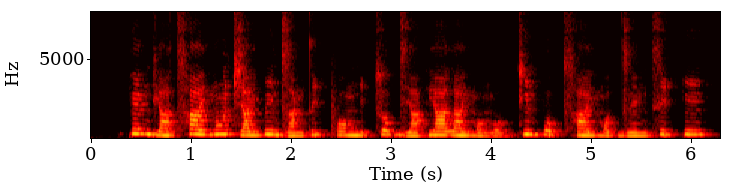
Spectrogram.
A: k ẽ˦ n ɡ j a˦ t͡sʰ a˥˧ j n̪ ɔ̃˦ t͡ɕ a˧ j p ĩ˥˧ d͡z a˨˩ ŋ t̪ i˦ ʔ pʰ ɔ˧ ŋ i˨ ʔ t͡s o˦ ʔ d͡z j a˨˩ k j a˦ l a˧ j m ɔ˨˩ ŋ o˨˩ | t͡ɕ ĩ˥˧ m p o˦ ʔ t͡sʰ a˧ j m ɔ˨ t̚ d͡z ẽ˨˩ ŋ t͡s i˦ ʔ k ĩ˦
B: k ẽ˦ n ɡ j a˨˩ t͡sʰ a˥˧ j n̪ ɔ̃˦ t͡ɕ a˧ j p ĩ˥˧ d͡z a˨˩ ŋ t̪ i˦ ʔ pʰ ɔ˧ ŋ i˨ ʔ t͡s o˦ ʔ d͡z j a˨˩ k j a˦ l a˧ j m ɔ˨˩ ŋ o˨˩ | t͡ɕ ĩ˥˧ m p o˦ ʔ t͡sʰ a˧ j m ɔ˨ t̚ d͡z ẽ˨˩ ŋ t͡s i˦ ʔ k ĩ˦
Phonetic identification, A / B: B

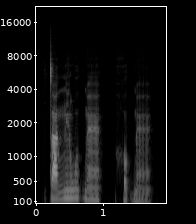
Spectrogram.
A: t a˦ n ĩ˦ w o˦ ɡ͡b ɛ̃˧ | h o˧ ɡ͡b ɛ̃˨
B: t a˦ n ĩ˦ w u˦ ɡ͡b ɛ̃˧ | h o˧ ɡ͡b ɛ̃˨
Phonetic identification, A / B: B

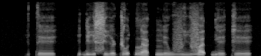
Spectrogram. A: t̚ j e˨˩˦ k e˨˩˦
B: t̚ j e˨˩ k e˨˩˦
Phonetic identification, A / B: A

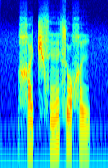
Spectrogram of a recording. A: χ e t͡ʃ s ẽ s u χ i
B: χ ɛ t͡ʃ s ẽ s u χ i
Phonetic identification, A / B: B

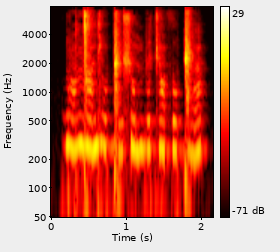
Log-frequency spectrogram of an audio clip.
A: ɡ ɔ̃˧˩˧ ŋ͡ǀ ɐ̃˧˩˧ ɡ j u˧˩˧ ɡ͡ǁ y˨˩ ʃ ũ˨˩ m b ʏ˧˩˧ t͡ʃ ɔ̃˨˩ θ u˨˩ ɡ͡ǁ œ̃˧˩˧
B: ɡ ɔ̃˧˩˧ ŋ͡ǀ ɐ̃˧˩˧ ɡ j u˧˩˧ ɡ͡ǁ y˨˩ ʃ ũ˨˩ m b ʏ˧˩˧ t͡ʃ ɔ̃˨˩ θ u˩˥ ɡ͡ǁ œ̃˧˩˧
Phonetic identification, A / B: A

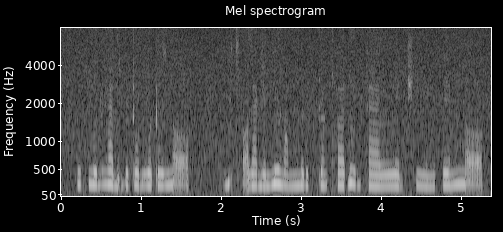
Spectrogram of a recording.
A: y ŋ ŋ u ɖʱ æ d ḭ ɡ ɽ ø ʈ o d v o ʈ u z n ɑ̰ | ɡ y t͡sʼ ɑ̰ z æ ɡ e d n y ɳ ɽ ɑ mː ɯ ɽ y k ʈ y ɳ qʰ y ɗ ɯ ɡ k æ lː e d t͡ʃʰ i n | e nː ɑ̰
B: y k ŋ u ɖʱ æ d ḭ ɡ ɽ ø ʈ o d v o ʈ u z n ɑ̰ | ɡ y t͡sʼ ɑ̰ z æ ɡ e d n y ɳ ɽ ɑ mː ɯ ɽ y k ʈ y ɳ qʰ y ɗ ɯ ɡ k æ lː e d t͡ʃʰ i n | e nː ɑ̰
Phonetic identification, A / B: B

